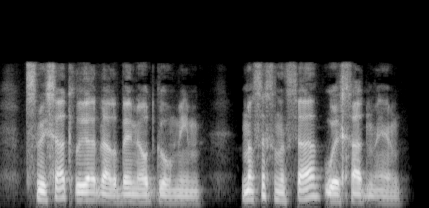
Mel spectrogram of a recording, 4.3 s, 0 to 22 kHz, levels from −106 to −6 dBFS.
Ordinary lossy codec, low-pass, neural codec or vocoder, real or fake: MP3, 64 kbps; 7.2 kHz; codec, 16 kHz, 2 kbps, FunCodec, trained on LibriTTS, 25 frames a second; fake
